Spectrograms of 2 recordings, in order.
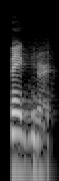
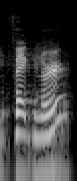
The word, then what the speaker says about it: Wegener: since he is a german his surname is pronounced as wegner can you repeat it can you say vagner right good job so alfred wegner is expert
